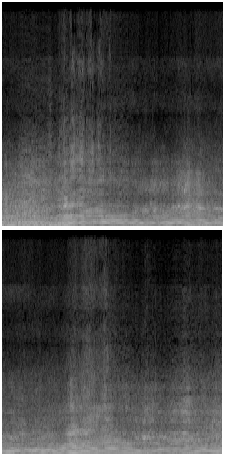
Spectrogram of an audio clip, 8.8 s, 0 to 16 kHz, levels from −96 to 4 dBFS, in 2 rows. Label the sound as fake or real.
real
